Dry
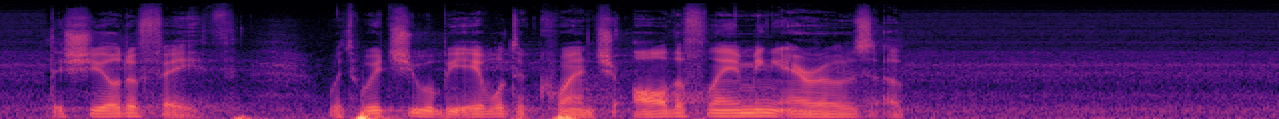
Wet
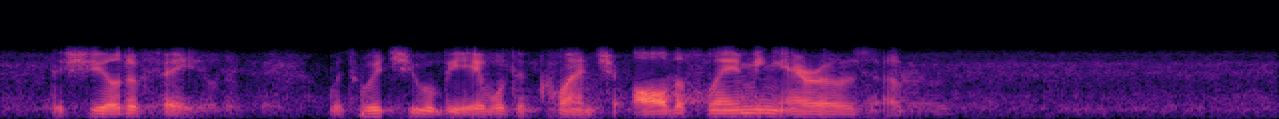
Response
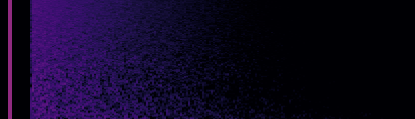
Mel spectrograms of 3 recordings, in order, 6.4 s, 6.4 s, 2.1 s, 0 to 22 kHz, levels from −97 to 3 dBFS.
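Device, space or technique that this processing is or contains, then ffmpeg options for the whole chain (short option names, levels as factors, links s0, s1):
satellite phone: -af "highpass=390,lowpass=3100,aecho=1:1:491:0.0891,volume=1.26" -ar 8000 -c:a libopencore_amrnb -b:a 6700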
